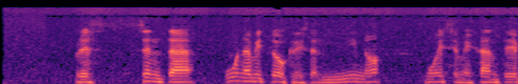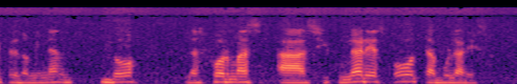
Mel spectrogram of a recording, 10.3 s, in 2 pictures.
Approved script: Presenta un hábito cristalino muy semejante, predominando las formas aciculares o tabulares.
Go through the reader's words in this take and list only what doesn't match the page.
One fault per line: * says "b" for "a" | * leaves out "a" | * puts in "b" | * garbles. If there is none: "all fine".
all fine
